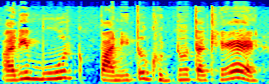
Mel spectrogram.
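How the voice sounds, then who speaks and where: A woman's voice: on the high side, slow pace. A woman voicing a brave, cheerful young male dog in a storybook, confident and teasing. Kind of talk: storybook character voice.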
